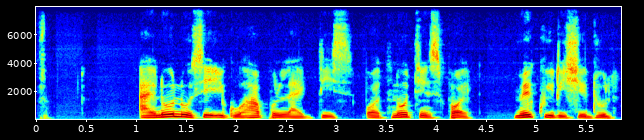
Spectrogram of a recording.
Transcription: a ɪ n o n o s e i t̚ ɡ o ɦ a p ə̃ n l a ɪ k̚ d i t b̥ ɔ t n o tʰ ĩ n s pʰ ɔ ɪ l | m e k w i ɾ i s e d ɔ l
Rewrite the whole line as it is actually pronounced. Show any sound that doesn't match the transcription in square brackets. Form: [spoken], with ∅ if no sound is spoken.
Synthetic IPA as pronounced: a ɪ n o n o s e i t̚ ɡ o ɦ a p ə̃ n l a ɪ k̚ d i [s] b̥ ɔ t n o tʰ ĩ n s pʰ ɔ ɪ l | m e k w i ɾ i [ʃ] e d [u] l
